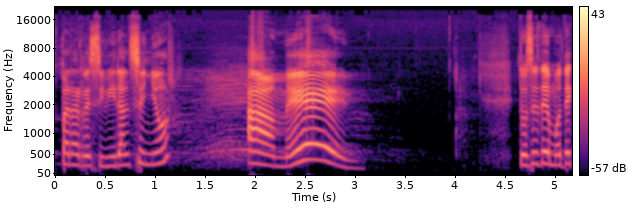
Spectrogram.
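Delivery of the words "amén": loud, drawn-out Amen; rallying amen. Real, not acted. Preacher prompting the congregation to answer, rallying. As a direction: call out a resounding amen.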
